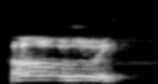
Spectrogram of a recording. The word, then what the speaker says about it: Ho'ohuli: It's H-O apostrophe O-H-U-L-I. – Ho'ohuli. – Wyndon Ho'ohuli.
